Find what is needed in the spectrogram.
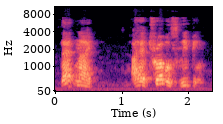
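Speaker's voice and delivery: ordinary delivery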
